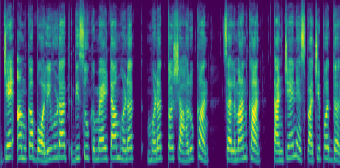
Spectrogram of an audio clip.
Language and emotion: Goan Konkani, neutral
